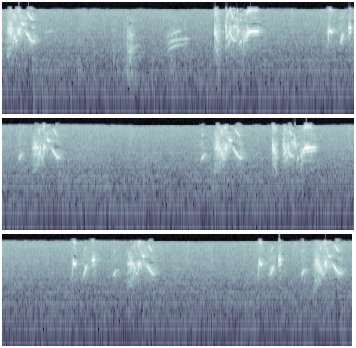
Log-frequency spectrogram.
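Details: Song of a European goldfinch recorded in Souk Ahras, Algeria: short clusters of high chirps and twittered notes repeated roughly every second or two, with background hiss.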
